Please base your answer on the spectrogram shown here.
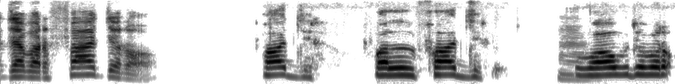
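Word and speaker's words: والفجر: ফাজর ওয়াল ফাজর হুম ওয়াও জবর ও লাম জবর লা ওলা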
